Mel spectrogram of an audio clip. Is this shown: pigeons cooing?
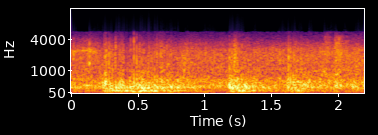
no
